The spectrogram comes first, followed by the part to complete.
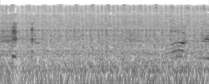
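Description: VW Golf rally car's engine idling steadily.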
